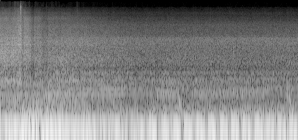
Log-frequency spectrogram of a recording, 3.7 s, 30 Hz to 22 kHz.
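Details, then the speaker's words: 2008 Honda Odyssey V6 starting after replacing the ignition coil for a P0303 cylinder 3 misfire and clearing codes: catches and settles into a deep steady idle with no skipping or stumble. "it's running pretty good guys so that was how to resolve called 303 which is p0 303 its cylinder number 3 misfiring"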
